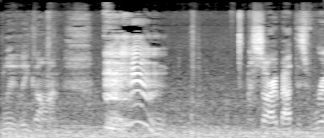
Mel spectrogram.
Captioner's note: clears throat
